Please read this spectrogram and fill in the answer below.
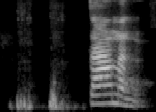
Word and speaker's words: salmon: L-nya yang kita hilangin.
